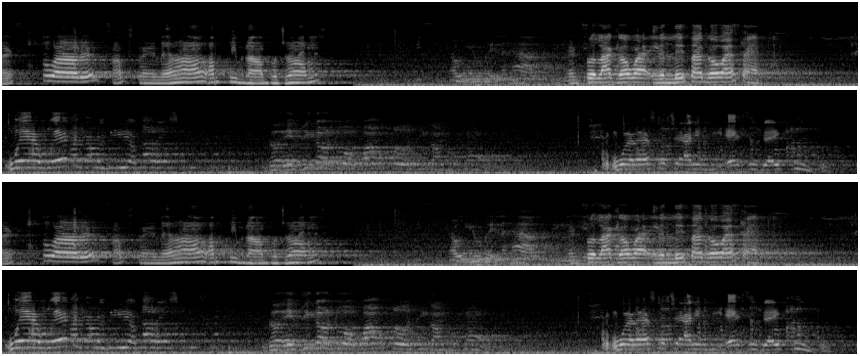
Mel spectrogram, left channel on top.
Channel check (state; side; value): normal; both; correlation 0.93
